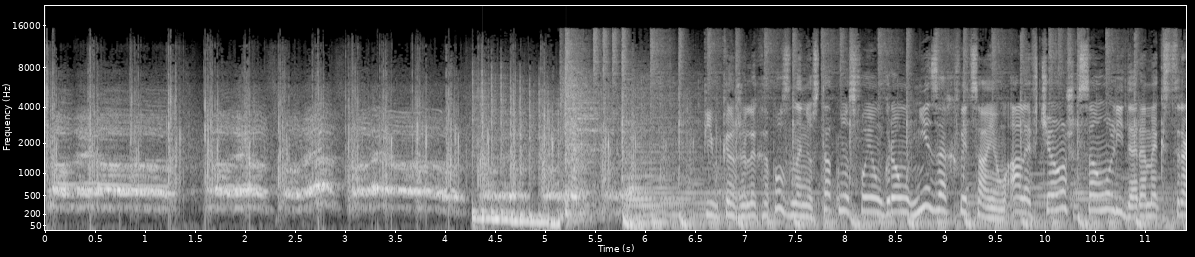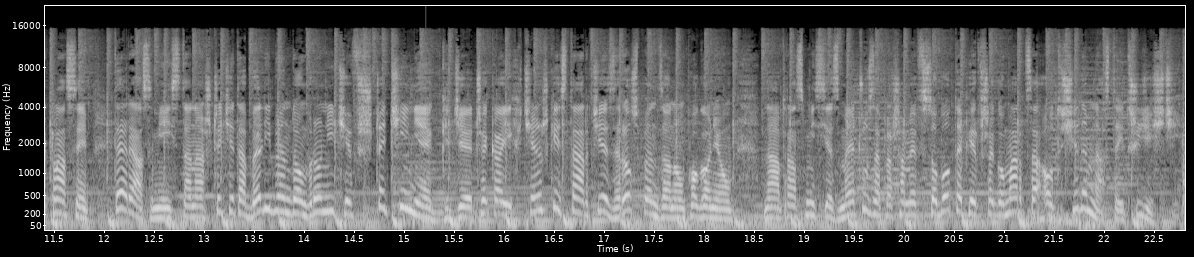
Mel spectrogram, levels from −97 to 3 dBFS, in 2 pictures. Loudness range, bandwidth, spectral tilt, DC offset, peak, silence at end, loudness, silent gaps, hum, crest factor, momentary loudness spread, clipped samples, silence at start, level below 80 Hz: 1 LU; 15.5 kHz; -4 dB/octave; under 0.1%; 0 dBFS; 0 s; -16 LUFS; none; none; 16 dB; 4 LU; under 0.1%; 0 s; -30 dBFS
